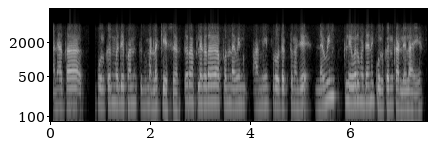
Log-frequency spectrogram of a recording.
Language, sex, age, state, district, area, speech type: Marathi, male, 18-30, Maharashtra, Kolhapur, urban, conversation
